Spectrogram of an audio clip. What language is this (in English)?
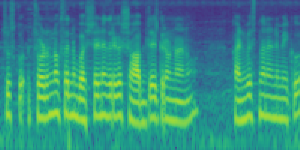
Telugu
